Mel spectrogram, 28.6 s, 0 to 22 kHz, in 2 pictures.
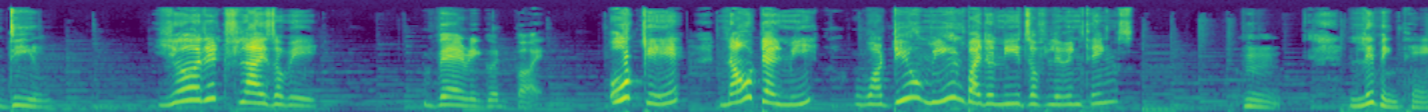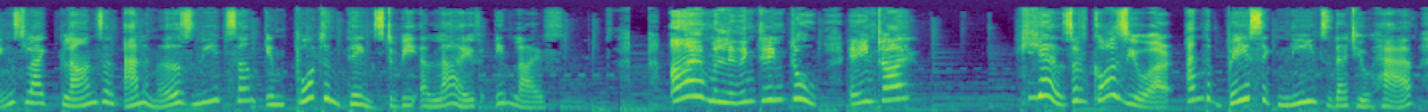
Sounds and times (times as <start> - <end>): Child speech, kid speaking: 0.0 - 0.6, 1.6 - 3.2, 4.2 - 5.4, 6.1 - 11.3, 13.5 - 19.8, 20.8 - 23.4, 24.5 - 28.5
Music for children: 0.0 - 28.5.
